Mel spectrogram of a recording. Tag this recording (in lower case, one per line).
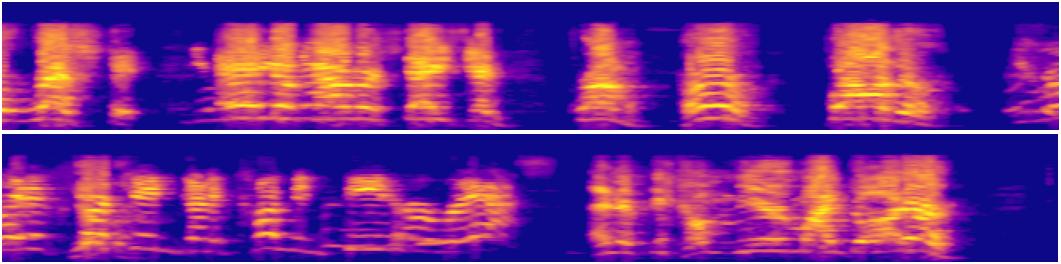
speech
